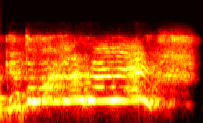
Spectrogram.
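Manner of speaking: very high-pitched screamed outburst; acted scream. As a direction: scream it high, like driving someone off. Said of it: "screaming in your face".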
